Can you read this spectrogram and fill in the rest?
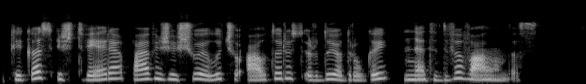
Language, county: Lithuanian, Kaunas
